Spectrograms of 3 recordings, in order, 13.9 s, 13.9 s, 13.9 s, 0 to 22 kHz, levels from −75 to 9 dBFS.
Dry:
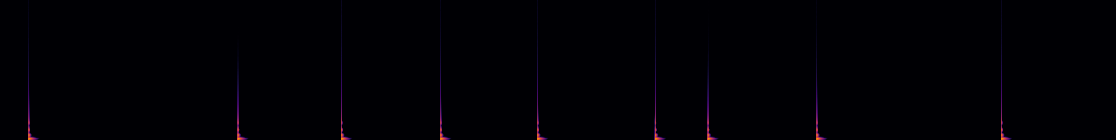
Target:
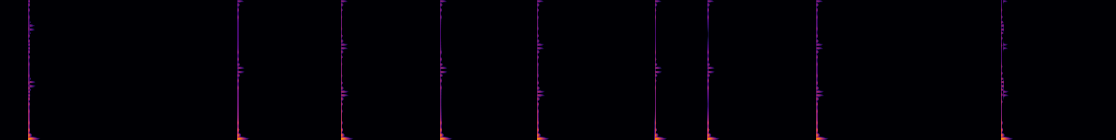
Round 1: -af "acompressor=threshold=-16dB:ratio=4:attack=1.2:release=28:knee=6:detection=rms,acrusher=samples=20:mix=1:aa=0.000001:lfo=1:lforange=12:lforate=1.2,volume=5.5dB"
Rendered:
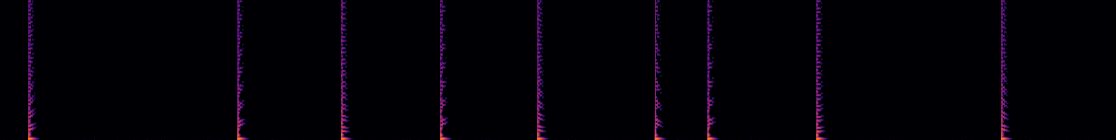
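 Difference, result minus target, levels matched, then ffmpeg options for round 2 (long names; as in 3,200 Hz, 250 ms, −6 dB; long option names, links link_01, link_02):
sample-and-hold swept by an LFO: distortion +12 dB
-af "acompressor=threshold=-16dB:ratio=4:attack=1.2:release=28:knee=6:detection=rms,acrusher=samples=5:mix=1:aa=0.000001:lfo=1:lforange=3:lforate=1.2,volume=5.5dB"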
